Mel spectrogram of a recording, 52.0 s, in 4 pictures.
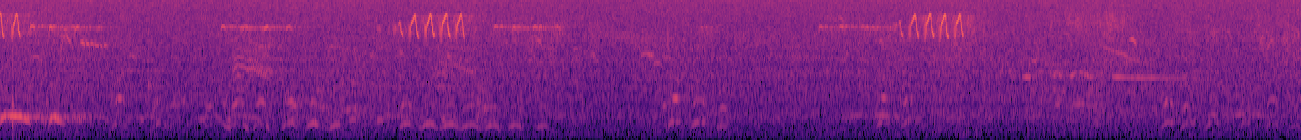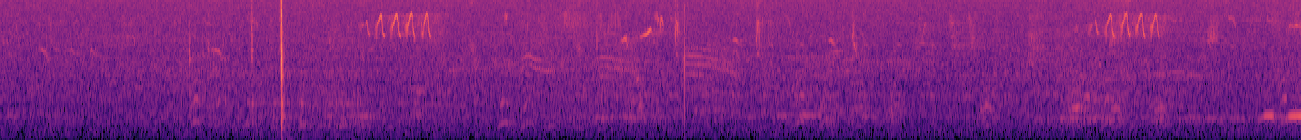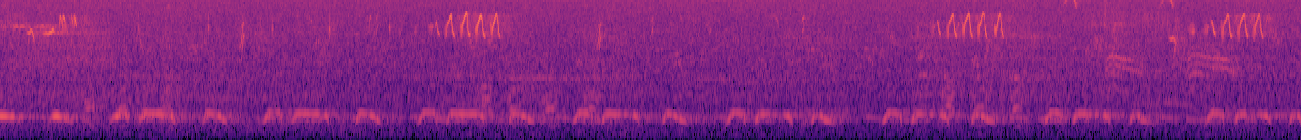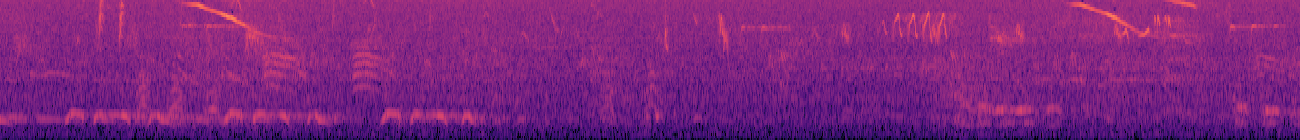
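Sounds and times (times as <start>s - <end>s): bird cooing: 0.0s - 5.6s, 25.6s - 44.5s, 51.4s - 52.0s
birds chirping: 0.0s - 52.0s.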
